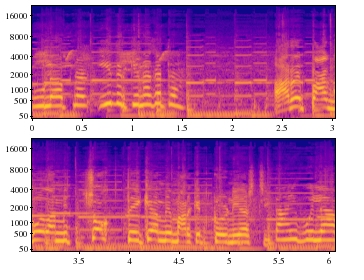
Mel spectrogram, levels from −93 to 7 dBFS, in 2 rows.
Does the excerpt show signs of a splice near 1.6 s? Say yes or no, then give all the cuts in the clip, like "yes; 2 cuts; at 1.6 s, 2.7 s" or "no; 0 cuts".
no; 0 cuts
